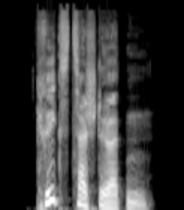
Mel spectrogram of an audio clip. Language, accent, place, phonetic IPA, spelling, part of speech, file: German, Germany, Berlin, [ˈkʁiːkst͡sɛɐ̯ˌʃtøːɐ̯tn̩], kriegszerstörten, adjective, De-kriegszerstörten.ogg
- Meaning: inflection of kriegszerstört: 1. strong genitive masculine/neuter singular 2. weak/mixed genitive/dative all-gender singular 3. strong/weak/mixed accusative masculine singular 4. strong dative plural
